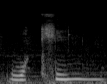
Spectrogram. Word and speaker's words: Joaquin: Joaquin, Joaquin. Everybody says J, it's J. Hey, you know there's something called J sounds W.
